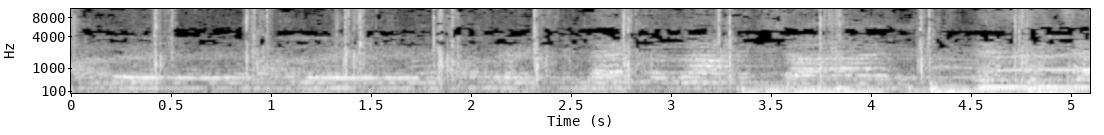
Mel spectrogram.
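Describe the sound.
A crowd sings a rock song at a Sunday service event in Wyoming, with sustained massed voices over a steady, regular drumbeat, moderately loud throughout.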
